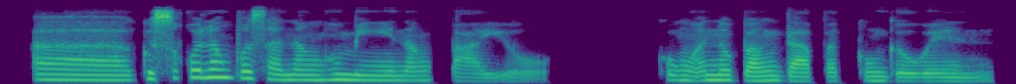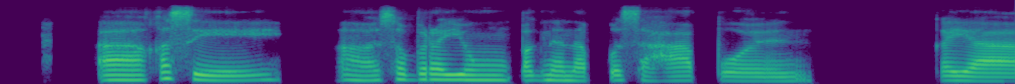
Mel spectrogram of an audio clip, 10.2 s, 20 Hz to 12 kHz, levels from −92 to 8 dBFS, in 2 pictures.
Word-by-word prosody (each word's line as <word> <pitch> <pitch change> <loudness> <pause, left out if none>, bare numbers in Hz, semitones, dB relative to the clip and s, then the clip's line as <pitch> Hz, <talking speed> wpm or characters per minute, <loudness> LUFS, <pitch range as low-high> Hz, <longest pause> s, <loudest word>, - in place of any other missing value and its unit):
Ah, 200 -3 +1
gusto 245 +7 +7
ko 300 - +3
lang 305 0 +5
po 280 - -1
sanang 205 -6 0
humingi 200 -3 0
ng 185 0 -4
payo. 80 - -9 0.5
Kung 190 -2 -3
ano 200 +1 +2
bang 180 0 +1
dapat 170 -1 -1
kong 175 - -6
gawin, 155 -1 -4 0.6
ah, 200 0 +4
kasi 195 -4 0 0.3
ah, 195 -2 -3
sobra 220 0 +1
'yong 200 -1 +1
pagna-nap 185 -2 -1
ko 190 - -2
sa - - -3 0.2
hapon, 160 -2 -5 0.6
kaya 180 -2 +1
190 Hz, 150 wpm, -23 LUFS, 175-205 Hz, 0.6 s, gusto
